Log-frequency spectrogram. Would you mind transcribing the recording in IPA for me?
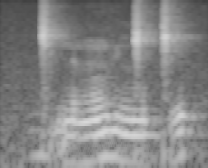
ɡ͡ǁ ḭ n ə ŋ õ v y ŋ͡ǁ i ɡ͡ǁ ɪ

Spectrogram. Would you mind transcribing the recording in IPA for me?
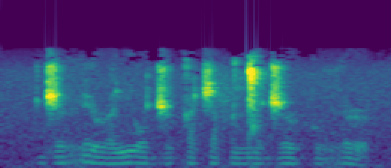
d͡ʒ ə˞ r ɪ ɹ ɐ ɲ o d͡ʒ u k a t͡ʃ a f ə̃ ŋ͡ǀ o d͡ʒ ɵ ɹ k u r ə˞

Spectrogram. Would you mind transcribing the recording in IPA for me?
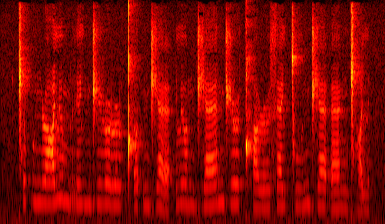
ǁ ə p ə ŋ ɭ ɑ lʲ ɔ m r ɪ lʲ n d͡ʒ i ɭ ɔ ɭ ɔ ɭ ǃʼ ʌ ʔ n d͡ʒ æ | lʲ ɔ n d͡ʒ æ n d͡ʒ ə˞ ǃʰ ɑ ɭ ə˞ s æ lʲ ǀ u n d͡ʒ æ ʔ æ ŋ ɡ͡ǁ ɑ lʲ

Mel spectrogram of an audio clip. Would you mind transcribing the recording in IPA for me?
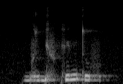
b u z ɡʲ ə f kʲ ə ŋ t u f

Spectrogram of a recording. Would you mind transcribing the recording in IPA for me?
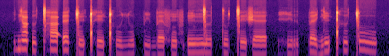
ɟ ã˦ ʔ ɯ˨ ǀʰ a˦ ʔ ɛ˦˨ ǀ ũ˨ ǃʰ ẽ˨ ǃʰ u˨ ʎ u˨˦ pː i˨ b ɛ˨ f ũ˨ f ʔ ĩ˦ ʎ ŋ͡ǀ ɯ˦ tː u˦˨ ǀ ẽ˨ ʃ ɛ˦ | h i˨ r pː ɛ˦˨ ɟ ĩ˦ ǃʰ ɯ˦ ǀ u˦˨

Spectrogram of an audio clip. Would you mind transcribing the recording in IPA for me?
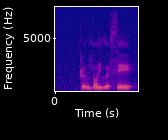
ʈ ɵ u̯ j ɔ i̯ l ɵ s e

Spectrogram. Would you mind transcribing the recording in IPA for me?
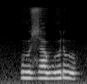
ʊ z a w ʊ ɾ ʊ

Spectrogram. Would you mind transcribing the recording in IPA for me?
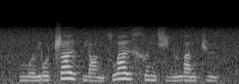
m ɤ˧˥ l j o˧ ʊ̯ ʈ͡ʂ a˥˩ ɪ̯ p j ɑ˨˩ ŋ s w a˥˧ ɪ̯ x ə˥˩ n ɕ i˧˥ ɻ w a˥˧ n t͡ɕ y˥˩

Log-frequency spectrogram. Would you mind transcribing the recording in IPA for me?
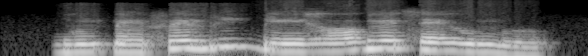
ɡ ũ˨ k͡p ɛ̃˨ f ɛ̃˦ b iː˦ ɡ͡b eː˨ ɣ ɔ˨˦ ɡ ɛ̃˦ s ɛ˦ ɣ u˧ ŋ u˨

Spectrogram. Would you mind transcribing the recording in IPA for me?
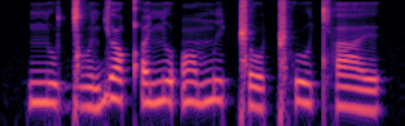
ɲ u˧˩ ɡ͡ǀ ɔ̃˧˩ ɟ œ˥˧ o̯ qʼ ə˥˧ ɲ o˥˧ ʔ ɔ̃˥˧ m i˥˧ ǁ o˧˩ ǁʰ u˥˧ cʰ a˥˧ e̯

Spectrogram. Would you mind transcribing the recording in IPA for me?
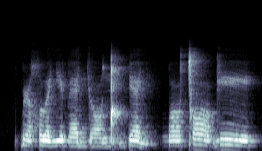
ɓ ə˞ χ u ɐ̯ lʲ æ b æː nʲ ɔː ŋ͡ǃ æ̤ nʲ ɗ æ lʲ | ɡ͡b ɔː ǀ ɔː ɡ eː

